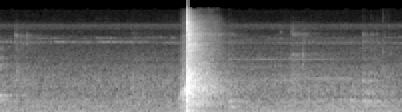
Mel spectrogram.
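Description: Golf driver striking a teed ball once, about two seconds in: a single sharp crack with a short ringing tail.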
